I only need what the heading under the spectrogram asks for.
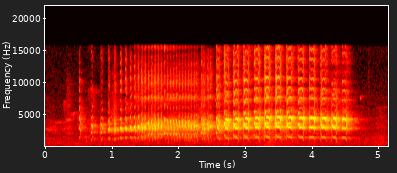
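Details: A Lineated woodpecker in the Pantanal, Brazil, gives a long, loud ringing series of high notes, rapid at first then slightly slower and stronger, lasting about four seconds.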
